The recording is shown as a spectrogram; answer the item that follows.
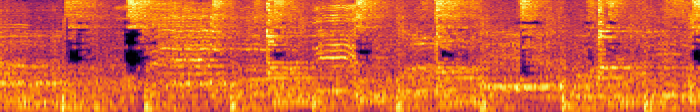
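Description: A choir singing gospel music over percussion that keeps a steady beat of about two strokes a second.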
